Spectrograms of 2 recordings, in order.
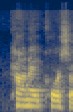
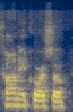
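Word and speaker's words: Cane Corso: Shepherds the K Corso Kane Corso I guess it's pronounced cone corso and the little one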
